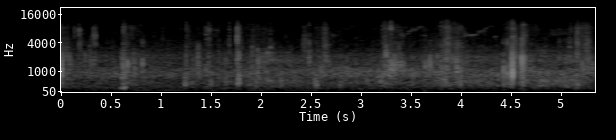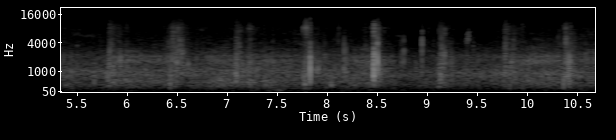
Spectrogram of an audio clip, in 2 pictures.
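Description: Footsteps walking steadily on a loose gravel track bed, each step a short sharp crunch, about one a second.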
